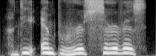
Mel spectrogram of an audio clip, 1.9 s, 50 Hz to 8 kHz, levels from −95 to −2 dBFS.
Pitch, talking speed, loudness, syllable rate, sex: 200 Hz, 125 wpm, -15 LUFS, 5.2 syllables/s, female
